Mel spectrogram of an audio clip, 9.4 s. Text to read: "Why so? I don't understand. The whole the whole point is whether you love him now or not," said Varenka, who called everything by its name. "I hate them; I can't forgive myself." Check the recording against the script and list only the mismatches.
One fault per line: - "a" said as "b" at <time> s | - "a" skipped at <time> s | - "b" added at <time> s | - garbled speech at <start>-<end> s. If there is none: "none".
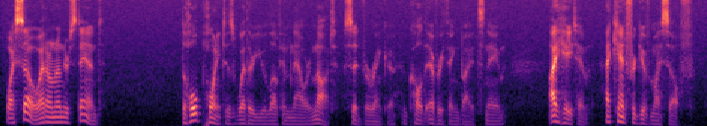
- "the whole" skipped at 2.6 s
- "them" said as "him" at 7.7 s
